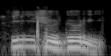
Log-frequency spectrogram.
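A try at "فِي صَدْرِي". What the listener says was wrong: Kalau suduri pakai wawu, Pak. Suduri ini tidak ada wawu. Dibacanya bukan suduri tapi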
